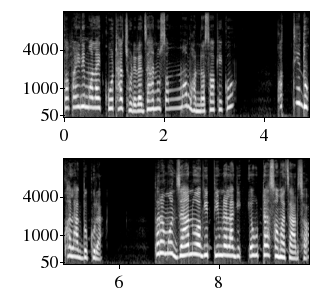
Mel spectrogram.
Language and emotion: Nepali, sad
